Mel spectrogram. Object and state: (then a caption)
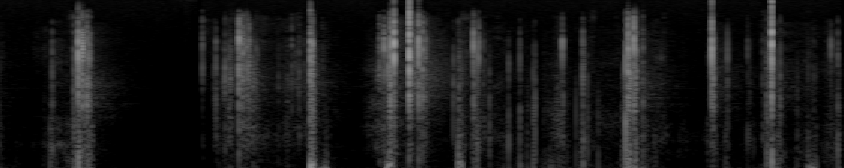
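Candy-coated chocolates stirred in a pile. A thin wooden stick stirs a large pile of small, solid, sugar-shell-coated chocolate M&Ms. The candies click and rattle against each other in quiet, crunchy bursts with bright edges and no ringing.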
